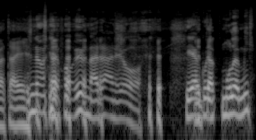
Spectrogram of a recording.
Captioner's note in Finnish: naurua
